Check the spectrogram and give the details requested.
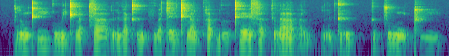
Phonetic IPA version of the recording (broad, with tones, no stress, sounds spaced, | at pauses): k r o˧ n kʰ iː˥˩ k w uː˦˥ j kʰ l a˨˩ p̚ s aː˧ p r ɯ˧ a̯ kʰ l u˨˩ ʔ f u˨˩ a̯ t ɛː˩˦ kʰ l a˨˩ w pʰ a˦˥ p̚ b ɤː˧ kʰ ɛː˦˥ s a˦˥ t̚ k r aː˥˩ p a˨˩ w | p r ɯ˨˩ k̚ t r ɯ˥˩ k̚ | k ɯ˦˥ k̚ s uː˧ ŋ e˨˩ k̚ pʰ iː˧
